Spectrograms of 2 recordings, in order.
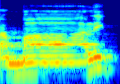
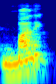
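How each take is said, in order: First: The first vowel is held long. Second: The first vowel is short. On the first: It means the one who owns everything. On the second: It means king.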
